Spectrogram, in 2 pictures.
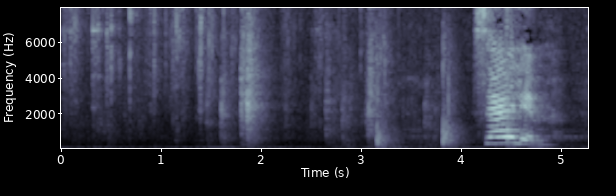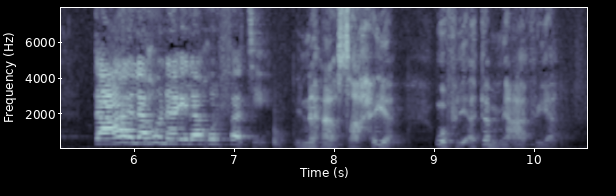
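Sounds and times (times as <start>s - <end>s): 
key unlocking and opening a door: 0.0s - 3.5s
speech: 4.2s - 5.0s, 5.6s - 10.3s.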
